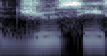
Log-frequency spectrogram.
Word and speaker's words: Jussie: I don't know if you remember the Jussie Smollett guy. Yes, yeah. What's it, how do you pronounce his name? Jussie.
